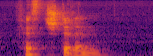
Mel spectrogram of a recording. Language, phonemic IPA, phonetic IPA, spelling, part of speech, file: German, /ˈfɛstˌʃtɛlən/, [ˈfɛstˌʃtɛln], feststellen, verb, De-feststellen.ogg
- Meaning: 1. to determine, to ascertain, to establish, to find, to see 2. to notice, to realize, to observe 3. to declare, to state 4. to lock, to secure, to fix into place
